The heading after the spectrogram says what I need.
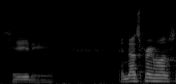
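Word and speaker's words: Cady: a running joke where her name gets mispronounced as like Caddy instead of Katie, and that's pretty much like the height of the humor with that character.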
